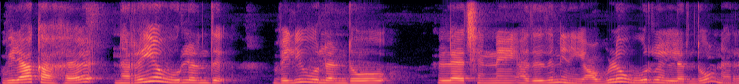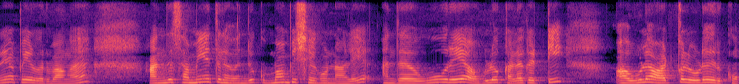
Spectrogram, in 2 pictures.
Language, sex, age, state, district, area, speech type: Tamil, female, 30-45, Tamil Nadu, Ariyalur, rural, spontaneous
